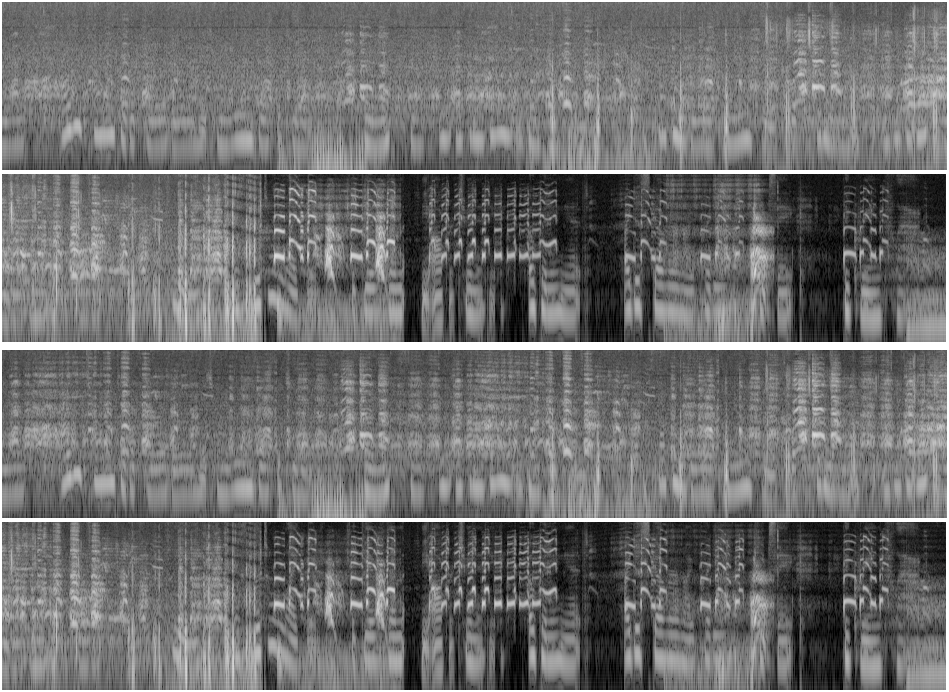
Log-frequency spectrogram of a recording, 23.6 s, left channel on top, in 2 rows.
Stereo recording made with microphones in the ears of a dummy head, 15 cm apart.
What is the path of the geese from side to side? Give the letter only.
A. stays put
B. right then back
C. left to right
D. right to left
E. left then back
E.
